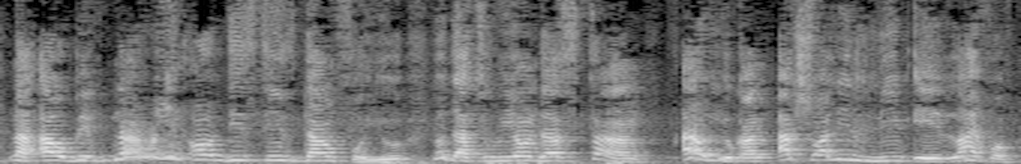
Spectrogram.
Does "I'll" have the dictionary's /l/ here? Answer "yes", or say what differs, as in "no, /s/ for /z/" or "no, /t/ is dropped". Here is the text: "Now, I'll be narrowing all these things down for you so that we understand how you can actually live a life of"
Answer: no, /w/ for /l/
